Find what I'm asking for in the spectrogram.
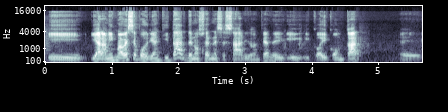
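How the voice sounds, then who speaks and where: A Cuban magazine editor, a man with a lowish voice, lively intonation and a sharp tone, speaks at normal speed as an interview guest. He reflects discursively on politics and culture, emphatically building lists and repeating words, with a little hiss or hum in the background.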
